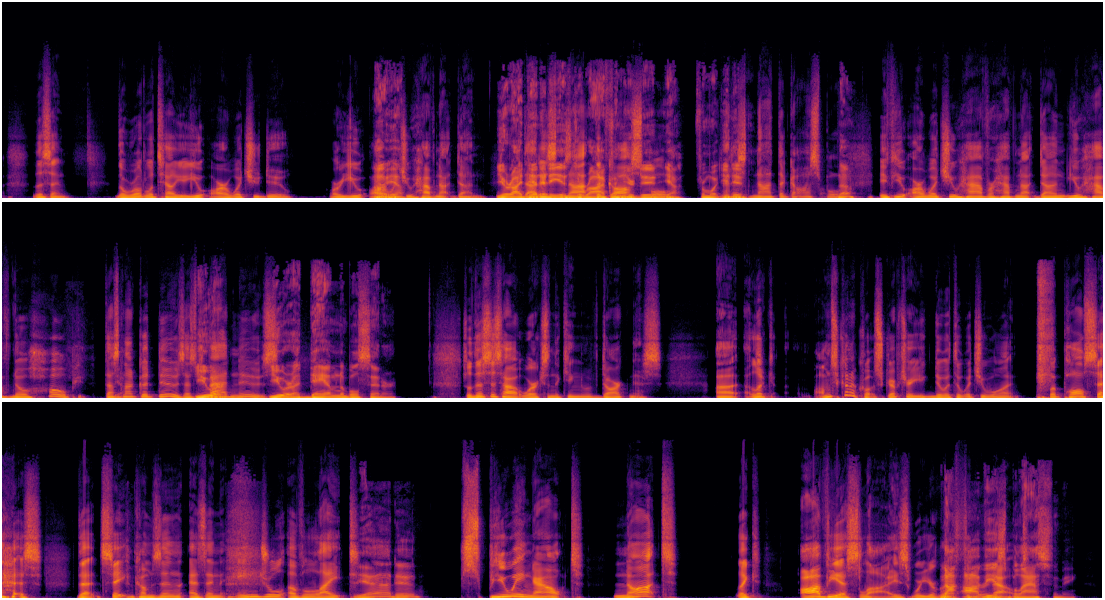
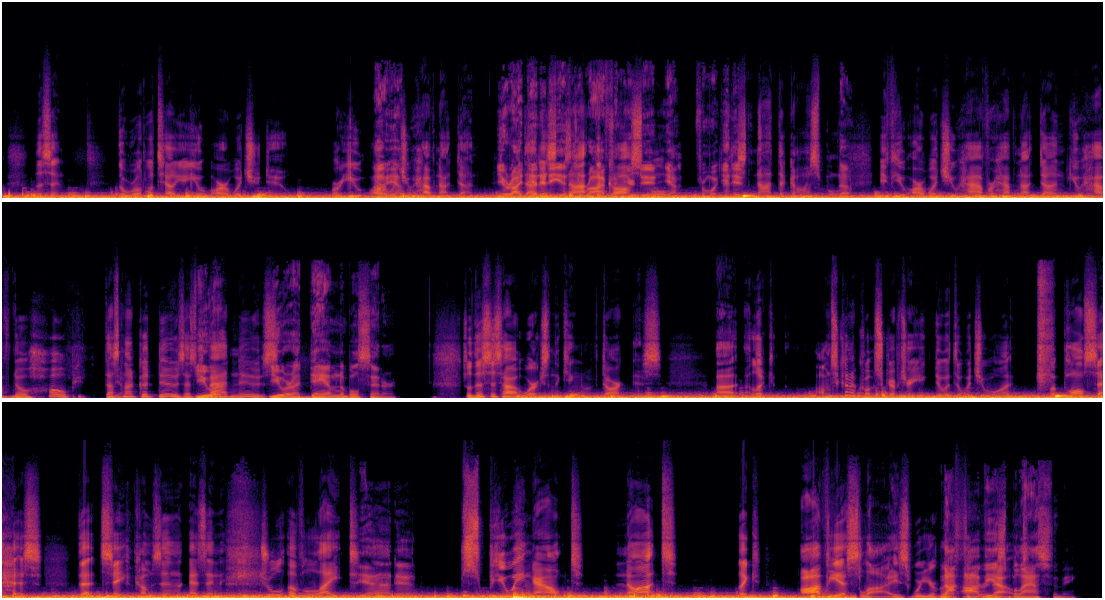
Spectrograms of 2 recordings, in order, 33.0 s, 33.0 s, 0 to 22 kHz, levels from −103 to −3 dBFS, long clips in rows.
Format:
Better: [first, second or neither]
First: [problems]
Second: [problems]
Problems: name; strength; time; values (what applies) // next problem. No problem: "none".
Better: first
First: none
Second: low rumble; loud; until 11 s and from 16 to 31 s; as loud as the speech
